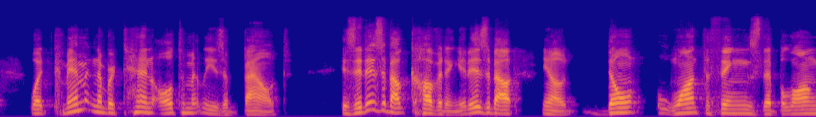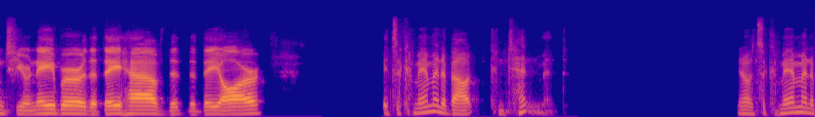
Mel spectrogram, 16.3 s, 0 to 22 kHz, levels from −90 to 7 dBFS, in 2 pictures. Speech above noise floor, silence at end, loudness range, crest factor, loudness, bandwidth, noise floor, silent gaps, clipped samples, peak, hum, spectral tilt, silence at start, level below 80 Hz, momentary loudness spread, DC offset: 37 dB; 0 s; 11 LU; 20 dB; -22 LUFS; 12 kHz; -59 dBFS; 11.38-11.98 s, 13.94-15.54 s; under 0.1%; -4 dBFS; none; -5 dB/octave; 0.35 s; -70 dBFS; 16 LU; under 0.1%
